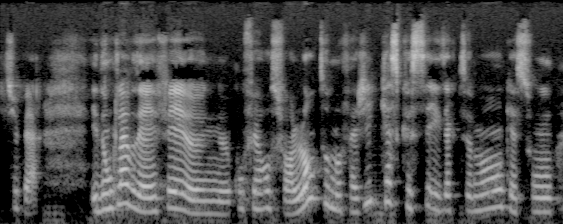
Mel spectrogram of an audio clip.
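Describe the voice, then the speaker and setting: A woman interviewer asking short, brisk questions and thanking her guest. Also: medium pitch, expressive, warm tone.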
